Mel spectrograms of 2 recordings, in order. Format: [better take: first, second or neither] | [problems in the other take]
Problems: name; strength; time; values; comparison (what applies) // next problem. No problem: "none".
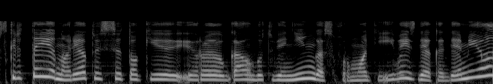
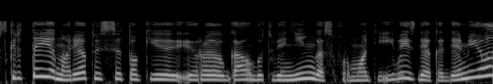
second | noise reduction (neural separator model SepFormer DNS4)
